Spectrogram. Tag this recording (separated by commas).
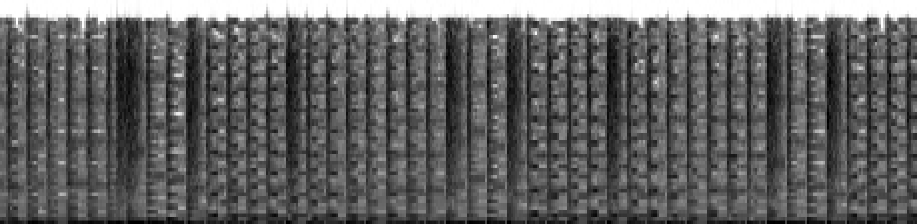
Video game music, Music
